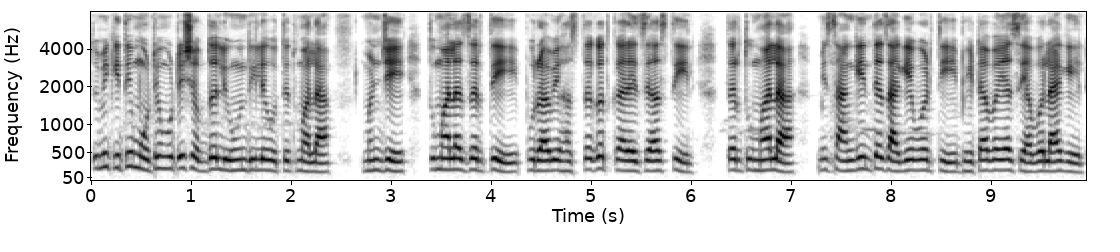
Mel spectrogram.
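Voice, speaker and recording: A woman's voice: lowish voice, steady tone, normal speed, a little mellow, smooth, close to an everyday voice. A woman reading a confident young husband. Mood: assured.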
